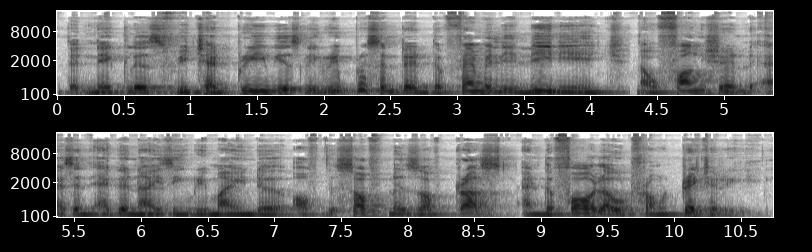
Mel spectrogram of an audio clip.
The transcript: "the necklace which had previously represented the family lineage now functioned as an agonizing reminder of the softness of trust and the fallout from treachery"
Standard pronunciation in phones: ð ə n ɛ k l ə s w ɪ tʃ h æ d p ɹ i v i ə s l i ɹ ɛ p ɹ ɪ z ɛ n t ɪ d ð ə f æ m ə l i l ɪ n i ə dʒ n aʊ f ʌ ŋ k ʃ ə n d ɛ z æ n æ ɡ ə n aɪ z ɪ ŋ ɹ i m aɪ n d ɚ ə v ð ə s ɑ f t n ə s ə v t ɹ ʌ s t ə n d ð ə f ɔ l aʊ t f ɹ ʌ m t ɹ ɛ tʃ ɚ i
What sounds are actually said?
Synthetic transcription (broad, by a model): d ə n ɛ k l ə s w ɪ tʃ h æ d p ɹ i v i ə s l i ɹ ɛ p ɹ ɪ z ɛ n t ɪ d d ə f æ m ə l i l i n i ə dʒ n aʊ f ʌ ŋ k ʃ ə n d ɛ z æ n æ ɡ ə n aɪ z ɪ ŋ ɹ i m aɪ n d ɚ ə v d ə s ɑ f t n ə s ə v t ɹ ʌ s t ə n d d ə f ɔ l aʊ t f ɹ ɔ m t ɹ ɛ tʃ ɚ i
